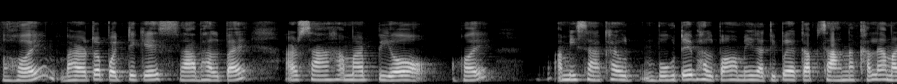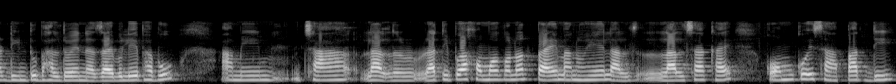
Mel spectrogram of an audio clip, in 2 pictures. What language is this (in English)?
Assamese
